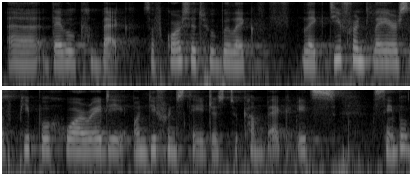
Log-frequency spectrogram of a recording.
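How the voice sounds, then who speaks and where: Hesitant Ukrainian woman, reverberant hall. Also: medium pitch. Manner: hesitant, searching for words. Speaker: panel guest. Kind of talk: panel discussion. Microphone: handheld microphone.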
